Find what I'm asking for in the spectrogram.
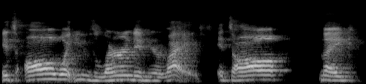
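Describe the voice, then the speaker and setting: Woman, Romanian native speaker, therapist host, gentle, filler words, mid pitch, echoey room. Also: steady tone, slow, dull audio. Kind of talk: guiding an anxiety tapping exercise.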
